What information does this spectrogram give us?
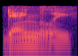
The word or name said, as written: gangly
